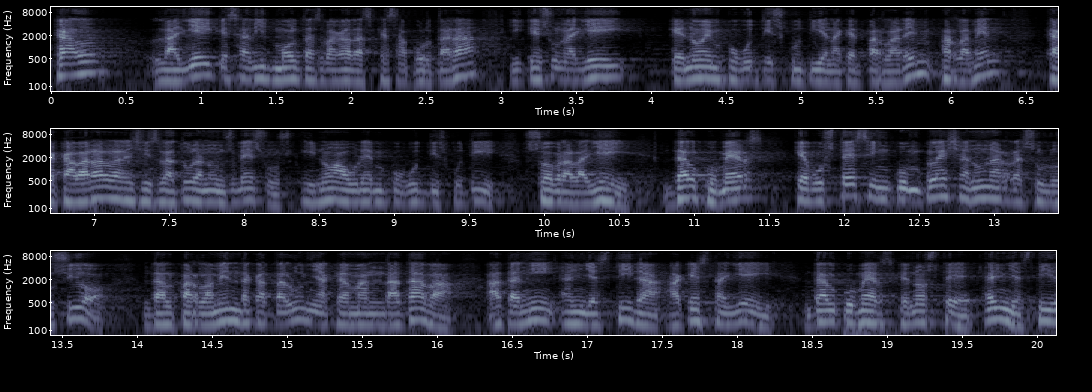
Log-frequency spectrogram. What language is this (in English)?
Catalan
